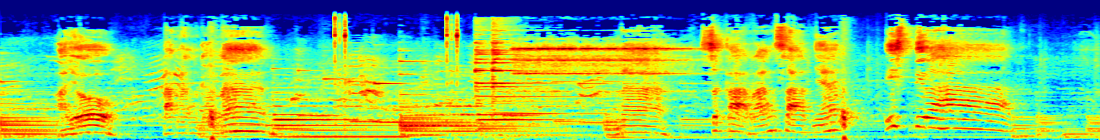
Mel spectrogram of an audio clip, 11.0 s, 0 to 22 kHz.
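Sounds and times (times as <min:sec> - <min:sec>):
background music: 0:00.0 - 0:11.0
school bell ringing: 0:03.3 - 0:08.2.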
